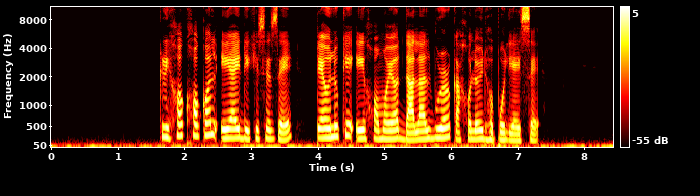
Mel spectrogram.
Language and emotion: Assamese, neutral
